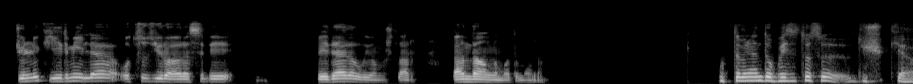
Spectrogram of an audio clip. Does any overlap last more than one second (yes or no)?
no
